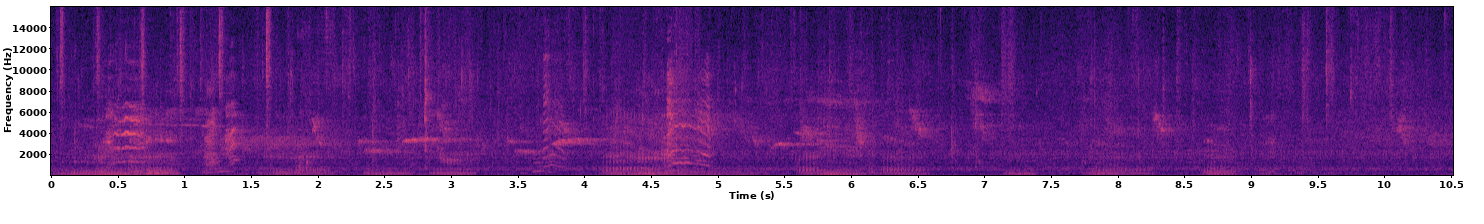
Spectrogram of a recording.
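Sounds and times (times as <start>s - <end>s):
captive wild boar grunting excitedly before feeding: 0.0s - 3.4s, 4.1s - 9.3s
captive wild boar squealing and chirping before feeding: 4.6s - 5.0s.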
